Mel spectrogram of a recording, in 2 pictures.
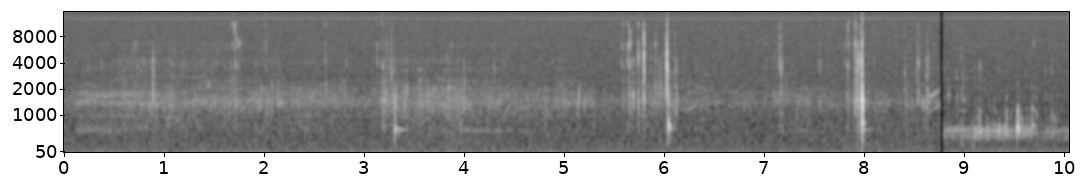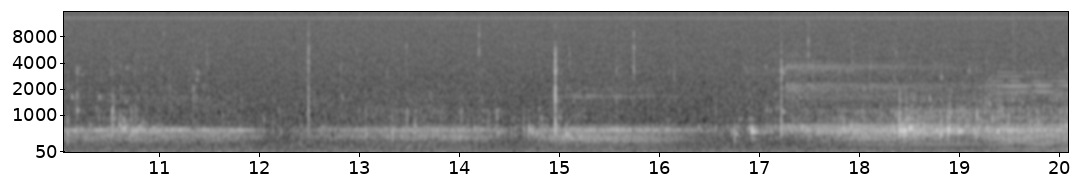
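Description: Muffled underwater water sound picked up by a camera in a waterproof housing while snorkeling. There is a low, uneven swishing, a few sharp clicks and knocks against the housing, and music begins to fade in near the end.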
